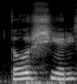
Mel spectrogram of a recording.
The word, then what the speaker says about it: tertiary: ப்ரைமரி sector, secondary sector, டெர்ஷியரி sector, TERTIARY. அது நான் கரெக்டாக ப்ரொனவுன்ஸ் பண்ணலைங்க லாஸ்ட் வீடியோவில்.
